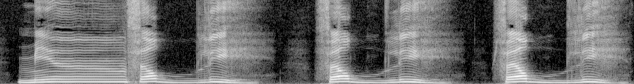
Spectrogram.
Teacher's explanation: من فضله نون ساكنه يليها فاء يعني اخفاء حقيقي من فا اما الضاد من حروف التفخيم اتت ساكنه نبين فيها الصفات الاستعلاء الاطباق الرخاوه الاستطاله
